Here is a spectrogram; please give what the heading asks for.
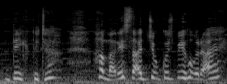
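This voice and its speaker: A protective, fearful mother from a cartoon ghost story, acted by a woman. The voice is pitched high and urgent. Clear music plays behind it. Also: a little fast, natural voice. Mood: anxious reassuring. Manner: urgent, tearful pleading. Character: frightened, protective village mother pleading for her son. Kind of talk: cartoon horror story voice acting.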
